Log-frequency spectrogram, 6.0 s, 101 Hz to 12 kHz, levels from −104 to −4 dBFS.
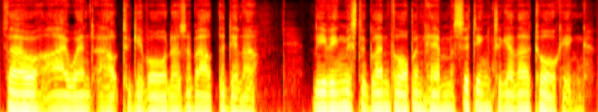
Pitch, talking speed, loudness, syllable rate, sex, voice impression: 105 Hz, 180 wpm, -18 LUFS, 5.3 syllables/s, male, masculine, adult-like, slightly tensed, powerful, clear, fluent, cool, calm, friendly, wild, kind, slightly modest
